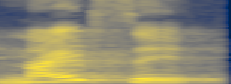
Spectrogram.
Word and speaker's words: knights: तो उसको हम नाइट्स नहीं बोलेंगे, उसका प्रोनाउंसिएशन जो है वो क्या है? नाइट्स है, कि यहाँ पे साइलेंट है।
